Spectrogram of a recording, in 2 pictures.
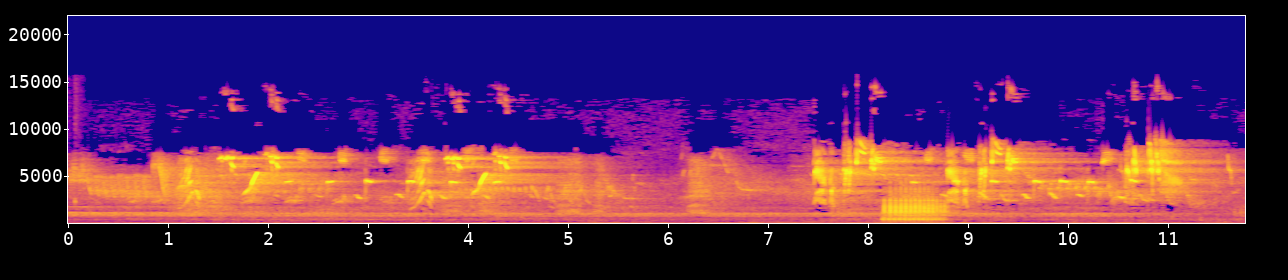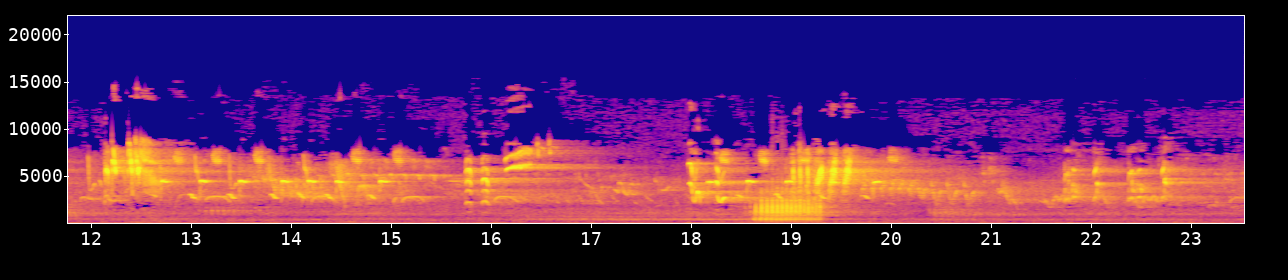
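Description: Songbirds singing in repeated short phrases of falling trills, the song of the common chaffinch prominent among them. Twice a brief, lower rushing burst cuts through, about a third of the way in and again near the end.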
